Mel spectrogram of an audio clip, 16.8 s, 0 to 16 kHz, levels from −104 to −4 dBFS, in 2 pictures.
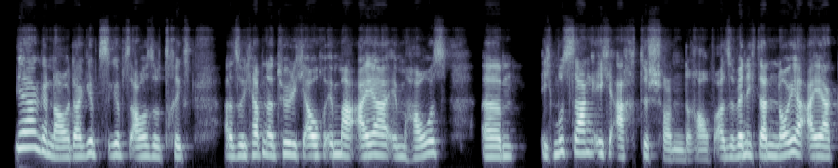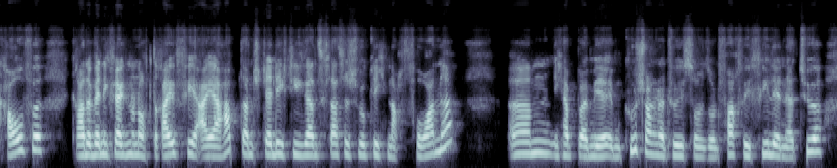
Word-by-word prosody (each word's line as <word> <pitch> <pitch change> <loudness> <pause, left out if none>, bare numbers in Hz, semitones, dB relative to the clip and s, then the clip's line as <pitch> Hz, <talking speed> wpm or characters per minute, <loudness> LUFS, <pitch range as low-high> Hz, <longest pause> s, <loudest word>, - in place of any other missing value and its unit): Ja, 345 +1 +4
genau, 180 - +1
da 190 0 +2
gibt's 240 +3 -2
gibt's 210 +1 -4
auch 185 +1 +2
so 190 -1 -4
Tricks. 180 0 -7 0.3
Also 190 +1 -2
ich 195 +2 -3
habe 215 +2 +2
natürlich 210 0 0
auch 200 0 +4
immer 210 -3 +2
Eier 205 +1 +5
im 185 -1 -8
Haus. 230 +8 -1 0.3
Ähm, 185 +1 +2 0.3
ich 190 +2 -8
muss 255 +2 -2
sagen, 245 -1 +5
ich 235 -4 -4
achte 185 +2 0
schon 150 -4 -4
drauf. 150 0 -5
Also 180 +1 -3
wenn 200 +1 +5
ich 215 - -4
dann 195 0 +4
neue 210 +6 +3
Eier 190 -1 +5
kaufe, 280 +10 +1 0.3
gerade 200 +1 +3
wenn 210 - +3
ich 215 - -7
vielleicht 220 -1 +5
nur 215 - -4
noch 205 - -1
3, 200 +3 +2
4 210 0 -2
Eier 185 -1 +5
habe, - - +2
dann 220 -1 -1
stelle 215 +1 -1
ich 210 - -5
die 215 -1 -5
ganz 205 -1 0
klassisch 215 0 -4
wirklich 205 0 -6
nach 175 -2 -7
vorne. 210 +10 -1 0.6
Ähm, 230 +2 -2
ich 200 +1 -11
habe 205 0 -2
bei 190 - +2
mir 190 +1 +1
im 180 -3 -7
Kühlschrank 260 -5 -2
natürlich 195 -1 -2
so 185 - -5
'n 175 - -7
so 175 - -4
'n 170 - -8
Fach 215 +5 -2
wie 195 - -1
viele 220 +1 -3
in 180 - -7
der 170 0 -4
Tür 265 +8 -1
205 Hz, 245 wpm, -24 LUFS, 190-220 Hz, 0.6 s, Eier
